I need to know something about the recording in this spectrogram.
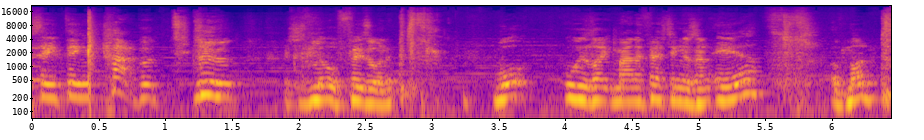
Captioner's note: splat noise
